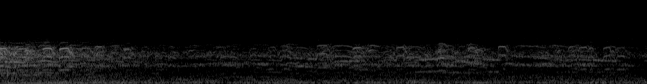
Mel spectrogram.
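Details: A chorus of long-tailed ducks at the Vistula mouth on 8 February 2013. Nasal, wavering calls overlap continuously, slightly louder at the start, over faint low background noise.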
